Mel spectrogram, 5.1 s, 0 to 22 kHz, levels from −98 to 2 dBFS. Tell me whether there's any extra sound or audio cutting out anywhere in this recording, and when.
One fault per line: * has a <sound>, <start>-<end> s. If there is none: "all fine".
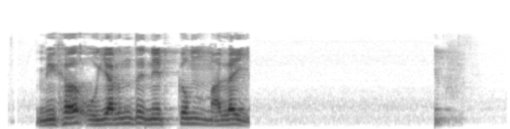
all fine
